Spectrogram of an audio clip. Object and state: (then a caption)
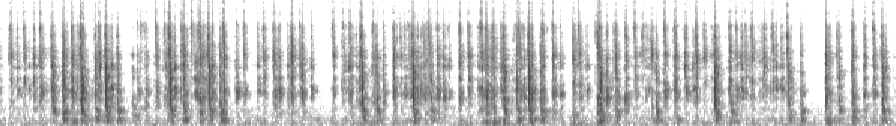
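Plastic mechanical keyboard. A black Razer mechanical keyboard with plastic keycaps and clicky green switches is typed on very fast with the fingertips of both hands. A dense, steady stream of sharp, bright clicks with almost no low end is broken only by a few brief pauses.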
